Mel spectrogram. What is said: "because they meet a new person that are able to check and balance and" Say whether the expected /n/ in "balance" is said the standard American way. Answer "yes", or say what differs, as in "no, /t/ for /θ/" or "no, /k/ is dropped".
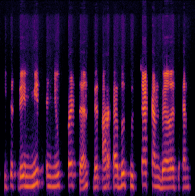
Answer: no, /n/ is dropped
